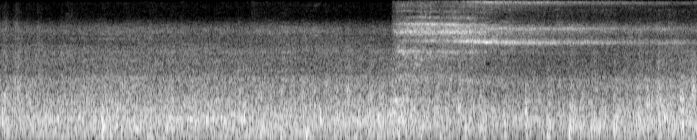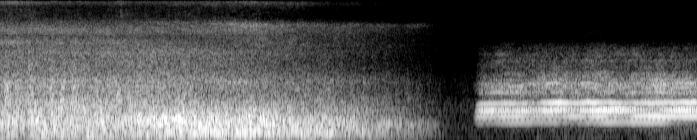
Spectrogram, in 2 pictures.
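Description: Passenger carriages rolling past on a curve, wheels clattering, with a high, thin wheel squeal setting in about four seconds in; the rear diesel locomotive's engine swells as it passes and the sound then fades away. After a brief gap near the end, a steam locomotive's whistle starts and is held, several notes sounding together.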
